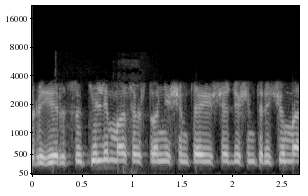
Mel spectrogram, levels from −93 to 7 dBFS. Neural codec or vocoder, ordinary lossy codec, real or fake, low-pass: none; MP3, 48 kbps; real; 7.2 kHz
